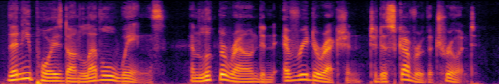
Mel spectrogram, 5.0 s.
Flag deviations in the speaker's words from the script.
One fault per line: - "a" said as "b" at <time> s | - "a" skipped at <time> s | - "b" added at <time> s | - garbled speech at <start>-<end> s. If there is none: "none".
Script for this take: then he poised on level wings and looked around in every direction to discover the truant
none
